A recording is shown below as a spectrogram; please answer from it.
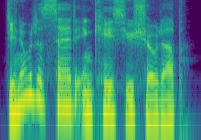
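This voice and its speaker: A man playing a theatrical, possessive supervillain in a scripted audio roleplay, scornful and grandiose toward his archnemesis, with a husky voice. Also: medium pitch, sing-song, fast talker, a little mellow, no echo, close to an everyday voice. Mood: exasperated, scornful. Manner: grandiose, exasperated, dramatic emphatic delivery.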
